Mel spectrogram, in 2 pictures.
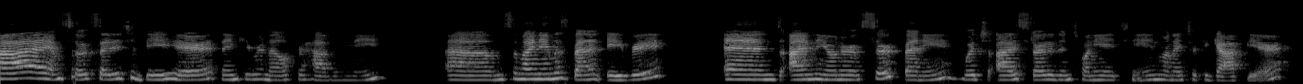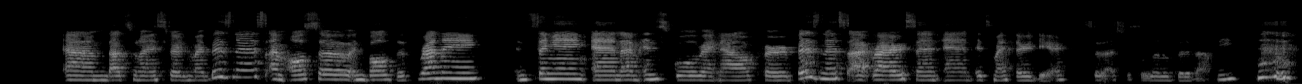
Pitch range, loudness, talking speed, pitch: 205-250 Hz, -34 LUFS, 175 wpm, 220 Hz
